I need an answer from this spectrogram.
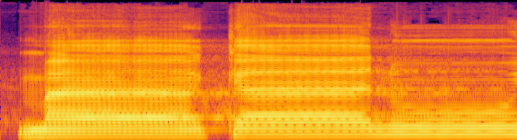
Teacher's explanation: huruf Ma dipanjangkan dua harakat karena di depannya terdapat Alif mau huruf ka dipanjangkan dua harakat karena di depannya terdapat Alif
